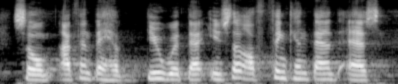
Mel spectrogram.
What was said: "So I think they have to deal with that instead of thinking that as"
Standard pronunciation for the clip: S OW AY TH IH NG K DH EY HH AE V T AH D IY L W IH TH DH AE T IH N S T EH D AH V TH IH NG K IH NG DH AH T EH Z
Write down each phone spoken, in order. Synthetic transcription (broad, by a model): S OW AY TH IH NG K DH EY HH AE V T D IY L W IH DH AE T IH N S T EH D AH V TH IH NG K IH NG DH AH T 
